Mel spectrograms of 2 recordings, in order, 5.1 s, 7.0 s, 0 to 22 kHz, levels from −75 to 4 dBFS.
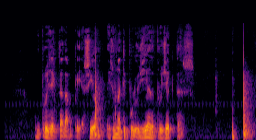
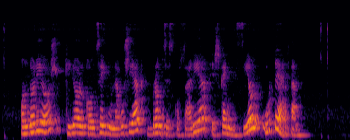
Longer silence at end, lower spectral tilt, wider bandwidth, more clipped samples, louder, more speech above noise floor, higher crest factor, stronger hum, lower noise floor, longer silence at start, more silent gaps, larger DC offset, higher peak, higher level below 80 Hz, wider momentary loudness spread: second, 0.05 s vs 0.85 s; about the same, -6 dB/octave vs -6.5 dB/octave; about the same, 11.5 kHz vs 11.5 kHz; neither; about the same, -21 LUFS vs -23 LUFS; first, 38 dB vs 33 dB; about the same, 20 dB vs 18 dB; neither; about the same, -58 dBFS vs -55 dBFS; first, 0.7 s vs 0.4 s; neither; neither; about the same, -2 dBFS vs -4 dBFS; first, -38 dBFS vs -64 dBFS; first, 14 LU vs 9 LU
